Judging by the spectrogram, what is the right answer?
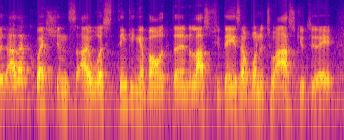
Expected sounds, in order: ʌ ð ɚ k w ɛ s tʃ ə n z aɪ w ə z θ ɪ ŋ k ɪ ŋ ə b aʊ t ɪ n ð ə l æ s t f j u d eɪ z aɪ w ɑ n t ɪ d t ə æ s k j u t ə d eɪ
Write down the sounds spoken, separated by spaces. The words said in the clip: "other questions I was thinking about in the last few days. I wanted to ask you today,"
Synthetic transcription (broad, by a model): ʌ ð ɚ k w ɛ s tʃ ə n z aɪ w ə z θ ɪ ŋ k ɪ ŋ ə b aʊ t ɪ n ð ə l æ s t f j u d eɪ z aɪ w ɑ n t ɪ d t ə æ s k j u t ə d eɪ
